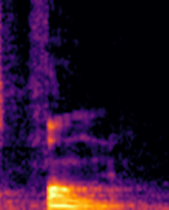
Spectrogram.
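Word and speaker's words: phone (φωνή): The word voice right there is the Greek word phone. We would pronounce that as phone.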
